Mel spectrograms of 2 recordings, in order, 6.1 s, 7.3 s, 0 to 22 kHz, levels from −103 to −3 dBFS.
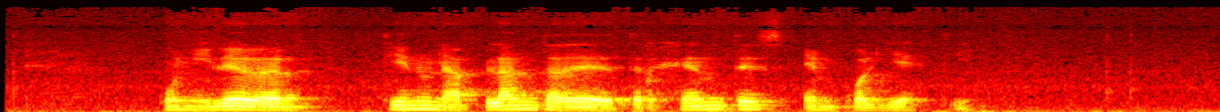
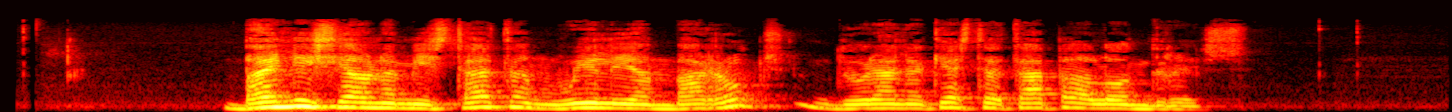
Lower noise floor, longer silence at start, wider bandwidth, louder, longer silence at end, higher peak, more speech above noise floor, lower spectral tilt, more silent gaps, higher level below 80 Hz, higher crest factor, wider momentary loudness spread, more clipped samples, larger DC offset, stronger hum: second, -50 dBFS vs -70 dBFS; second, 0.8 s vs 1.1 s; second, 6.6 kHz vs 10.5 kHz; first, -18 LUFS vs -24 LUFS; about the same, 1.15 s vs 1.05 s; first, -2 dBFS vs -6 dBFS; second, 33 dB vs 46 dB; first, -9.5 dB/octave vs -6 dB/octave; neither; first, -48 dBFS vs -74 dBFS; about the same, 18 dB vs 20 dB; second, 14 LU vs 19 LU; neither; neither; neither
